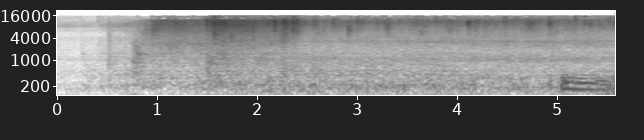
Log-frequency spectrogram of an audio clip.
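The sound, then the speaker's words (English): A shower is switched on after a brief pause and runs in a steady, hissing rush of warm water that continues to the end, with a short low hum near the finish. “Step into the shower with me. Come on. There you go. Let's get this water on.”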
